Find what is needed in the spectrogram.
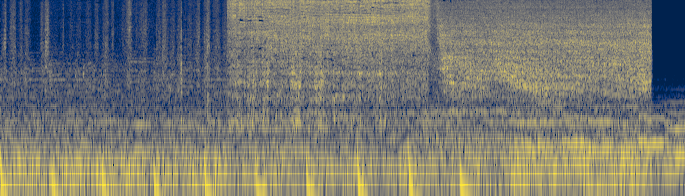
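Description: Brush bristles scrubbing foamed cleaner on an engine, then from about three seconds in a loud steady spray hiss of liquid jetted over the engine bay, with a short break about halfway through. Background music with a steady beat plays throughout.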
